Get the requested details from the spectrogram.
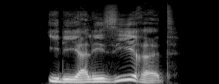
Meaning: second-person plural subjunctive I of idealisieren
- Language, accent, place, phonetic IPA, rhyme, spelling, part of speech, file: German, Germany, Berlin, [idealiˈziːʁət], -iːʁət, idealisieret, verb, De-idealisieret.ogg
